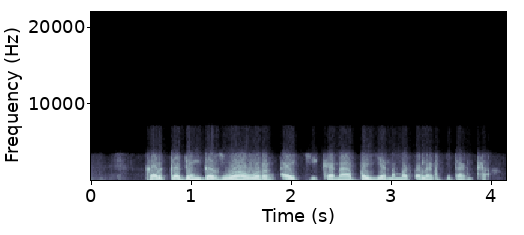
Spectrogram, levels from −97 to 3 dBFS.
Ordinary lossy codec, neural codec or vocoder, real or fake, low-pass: AAC, 48 kbps; none; real; 7.2 kHz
